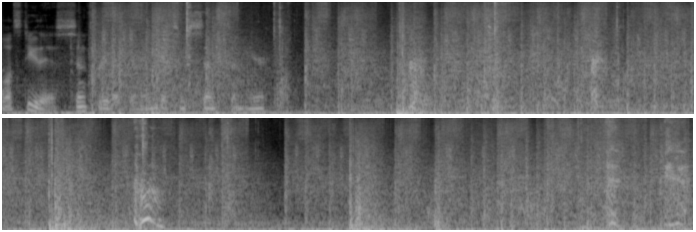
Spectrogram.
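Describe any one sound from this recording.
Explosions burst and rumble.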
